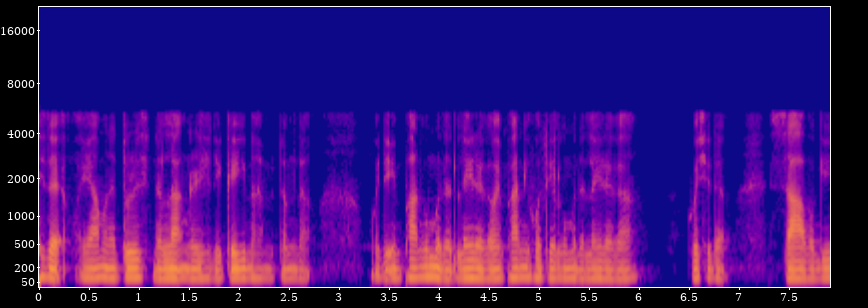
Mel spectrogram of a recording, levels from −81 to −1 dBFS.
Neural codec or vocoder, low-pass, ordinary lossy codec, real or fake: none; 5.4 kHz; none; real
